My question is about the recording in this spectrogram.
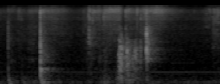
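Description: Hardcover picture book being handled and opened: a sharp tap about half a second in, then a short rustle of the cover and pages.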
